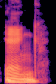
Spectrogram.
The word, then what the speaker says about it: Ng: And that's spelled NG, right? – NG, exactly.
